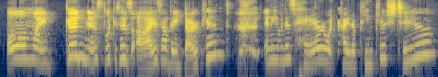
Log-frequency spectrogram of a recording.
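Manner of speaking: high-pitched, marvelling gush; amazed gushing. Real, not acted. Player marvelling at his darkened eyes, high amazed gush.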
